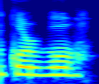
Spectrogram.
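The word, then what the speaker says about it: こ: হ্যাঁ, দেখেন কে আর ও, ওকে। এটা তো ও উচ্চারণ করছি, তাহলে কে আর ওতে কি হয়?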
